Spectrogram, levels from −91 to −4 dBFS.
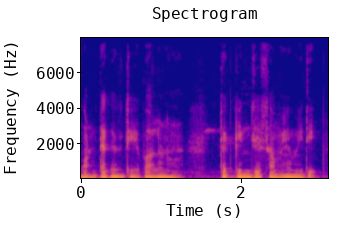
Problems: low volume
